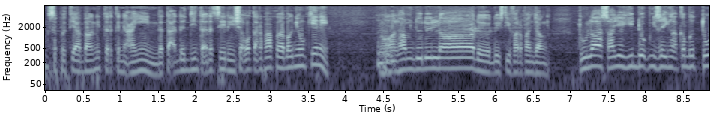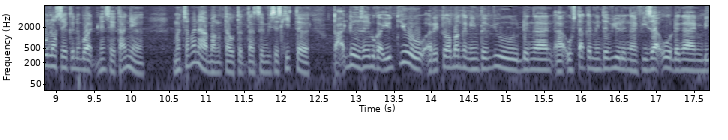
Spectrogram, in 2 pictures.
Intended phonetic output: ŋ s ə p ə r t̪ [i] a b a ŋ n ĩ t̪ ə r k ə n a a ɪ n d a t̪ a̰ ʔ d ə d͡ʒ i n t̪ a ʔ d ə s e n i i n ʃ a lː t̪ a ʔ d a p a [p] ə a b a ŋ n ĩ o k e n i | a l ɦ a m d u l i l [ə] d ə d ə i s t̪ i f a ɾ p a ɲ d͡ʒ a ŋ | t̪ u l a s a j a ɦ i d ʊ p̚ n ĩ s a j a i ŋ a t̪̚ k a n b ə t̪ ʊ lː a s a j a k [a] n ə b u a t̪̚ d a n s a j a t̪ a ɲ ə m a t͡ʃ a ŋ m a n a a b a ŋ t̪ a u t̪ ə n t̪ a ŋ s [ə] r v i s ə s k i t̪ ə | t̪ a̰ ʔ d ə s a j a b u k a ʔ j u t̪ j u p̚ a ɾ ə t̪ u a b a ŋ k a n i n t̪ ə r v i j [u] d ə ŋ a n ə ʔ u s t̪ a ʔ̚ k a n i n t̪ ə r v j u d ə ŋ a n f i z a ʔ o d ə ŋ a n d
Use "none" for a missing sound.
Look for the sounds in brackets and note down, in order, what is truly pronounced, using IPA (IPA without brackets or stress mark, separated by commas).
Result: i, p, a, ə, ə, u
